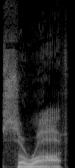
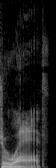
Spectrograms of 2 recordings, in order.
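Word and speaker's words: שרף: the word translated fiery serpent is saraf and it's related to a verb that is also pronounced saraf the verb means to burn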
